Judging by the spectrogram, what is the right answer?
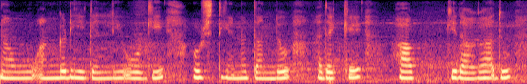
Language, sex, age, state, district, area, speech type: Kannada, female, 18-30, Karnataka, Chamarajanagar, urban, spontaneous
